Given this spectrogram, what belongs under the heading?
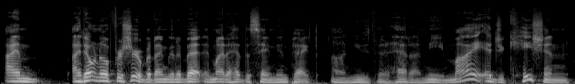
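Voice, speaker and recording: Quick-talking male podcast host. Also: lowish voice, expressive, a little mellow. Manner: quick, chatty, jokey rants. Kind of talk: casual interview chat.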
